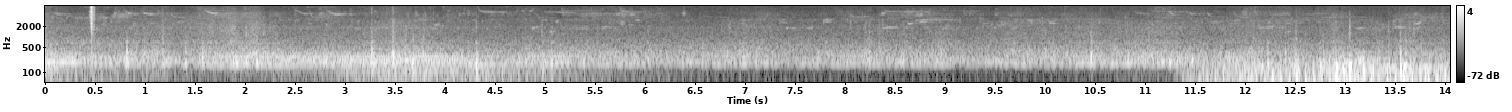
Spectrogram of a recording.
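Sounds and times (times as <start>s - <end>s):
bird chirps: 0.0s - 6.5s, 10.9s - 14.0s
low hum: 0.0s - 6.6s, 11.3s - 14.0s
outdoor background noise: 0.0s - 14.0s.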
